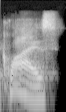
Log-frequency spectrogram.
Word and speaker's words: QWISE: But the QUIs, which is a good shorthand for the 3 bad acronyms, and it's good, it's decent because it rhymes with why.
